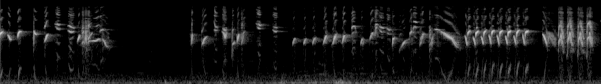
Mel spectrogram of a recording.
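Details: Wild European goldfinch song used for tutoring, rapid liquid twittering and tinkling phrases with buzzy trills and fast repeated chip notes, a brief pause after the first second, then continuous bright chattering.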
